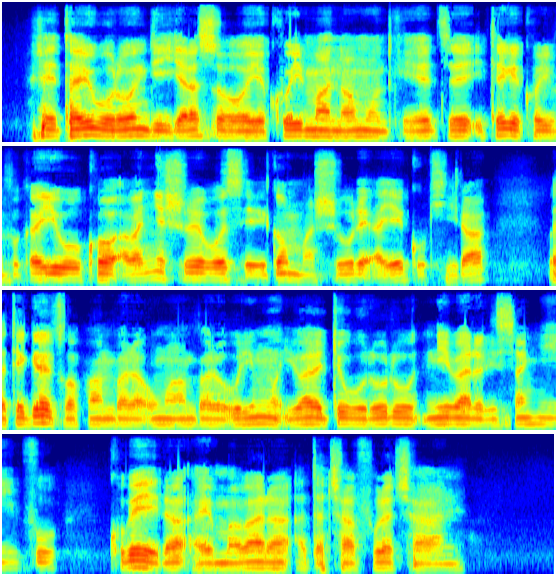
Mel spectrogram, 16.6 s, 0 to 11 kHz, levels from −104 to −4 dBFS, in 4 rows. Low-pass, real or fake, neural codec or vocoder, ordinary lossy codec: 9.9 kHz; fake; autoencoder, 48 kHz, 32 numbers a frame, DAC-VAE, trained on Japanese speech; AAC, 32 kbps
